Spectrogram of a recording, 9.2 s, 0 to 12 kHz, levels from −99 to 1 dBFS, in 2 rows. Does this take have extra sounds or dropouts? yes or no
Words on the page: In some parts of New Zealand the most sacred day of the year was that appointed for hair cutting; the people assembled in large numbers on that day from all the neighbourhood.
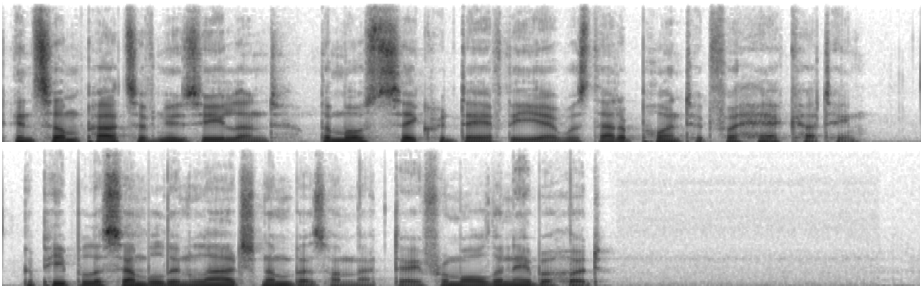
no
